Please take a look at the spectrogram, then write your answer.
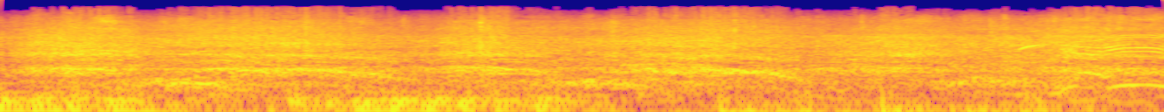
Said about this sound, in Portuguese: E o torcedor reconhece, sente o grito da torcida do Londrina.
